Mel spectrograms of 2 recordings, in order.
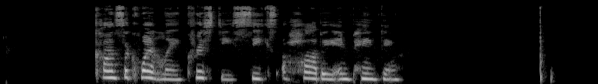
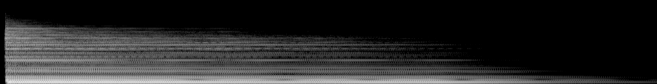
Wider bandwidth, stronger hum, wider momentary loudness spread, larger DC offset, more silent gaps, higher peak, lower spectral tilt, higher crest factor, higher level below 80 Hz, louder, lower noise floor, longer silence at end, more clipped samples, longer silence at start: first, 16.5 kHz vs 6.4 kHz; neither; about the same, 17 LU vs 15 LU; neither; neither; second, -8 dBFS vs -2 dBFS; second, -3 dB/octave vs -8 dB/octave; about the same, 18 dB vs 14 dB; second, -72 dBFS vs -42 dBFS; second, -24 LUFS vs -15 LUFS; first, -82 dBFS vs -57 dBFS; second, 0.55 s vs 1.25 s; neither; first, 0.95 s vs 0.05 s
